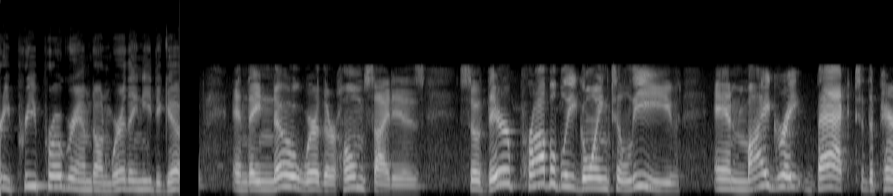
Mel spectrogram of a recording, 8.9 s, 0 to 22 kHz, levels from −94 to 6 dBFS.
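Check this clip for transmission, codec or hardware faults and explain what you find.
One fault is present. From 1.79 s, after "where they need to", the input likely switched to a poorer device. A 200 ms silence is followed by sound capped at 5.2 kHz, a level shift of about 5 dB, and a new noise floor. A codec bandwidth drop would not bring that noise and gap.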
